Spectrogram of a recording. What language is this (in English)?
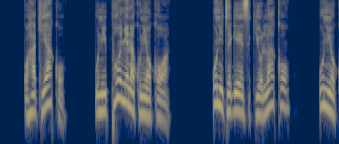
Swahili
